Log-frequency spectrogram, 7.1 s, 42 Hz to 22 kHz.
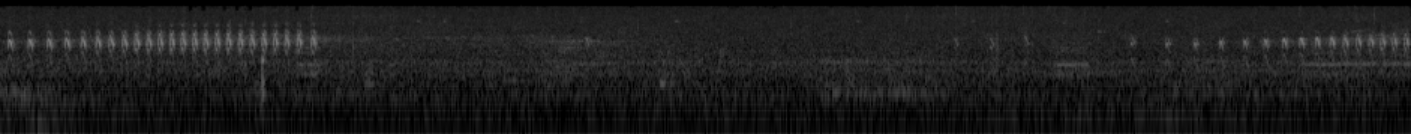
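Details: A Rufous hornero at Chaunaca, Sucre, Bolivia in April 2023 gives fast, ringing bursts of sharp notes lasting about a second and a half, then starts again after a pause, over faint background hiss.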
